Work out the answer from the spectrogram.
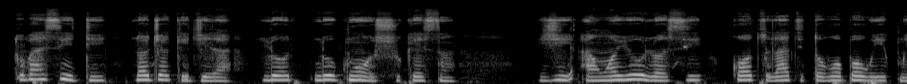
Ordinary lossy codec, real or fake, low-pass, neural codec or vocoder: MP3, 96 kbps; fake; 14.4 kHz; vocoder, 44.1 kHz, 128 mel bands every 256 samples, BigVGAN v2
